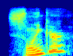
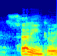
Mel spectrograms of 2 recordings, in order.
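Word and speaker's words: Selinker: We have Mike Slinker, not Sellinker? Sellinker, yes. Mike Sellinker.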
